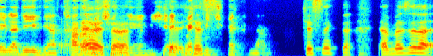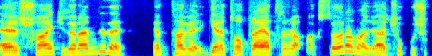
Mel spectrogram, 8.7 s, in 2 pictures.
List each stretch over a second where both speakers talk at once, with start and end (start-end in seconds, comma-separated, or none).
0.6-2.2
